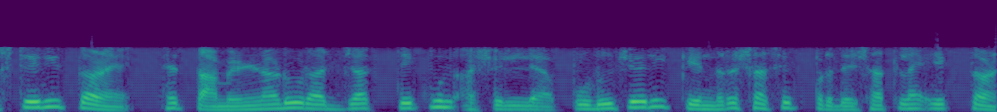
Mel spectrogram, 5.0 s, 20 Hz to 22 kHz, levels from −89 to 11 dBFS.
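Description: Speech carried over a narrowband mobile path, with nothing above 4 kHz, has a steady, thin DECT cordless phone buzz running under it for the whole clip. A nearby DECT handset or base pulses every 10 ms, and the audio circuitry rectifies those bursts into a 100 Hz tone with a dense harmonic series, sitting roughly 25 dB below the speech. From 1.80 s to 3.31 s, just after "तळें हें तमिळनाडू", there is an AMR rate drop. The band and continuity stay intact, but the speech turns rougher and more synthetic, which fits the codec stepping down from about 12.2 kbps to about 5.9 kbps to spend bits on error protection over a weak radio link, then recovering.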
